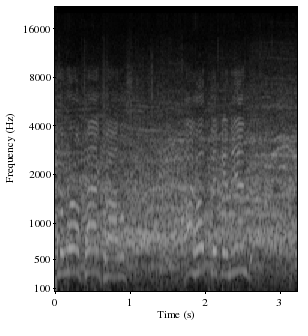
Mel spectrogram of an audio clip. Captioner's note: crowd cheering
